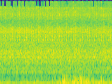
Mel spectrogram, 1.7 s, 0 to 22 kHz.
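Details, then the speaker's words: Vauxhall Vectra C 2.2 direct-injection petrol, after refitting the fuel pressure regulator: steady, even, quiet idle with smooth low rumble, no misses, knocks or hunting; reportedly idles happily but stalls on the road. "Yeah, looks alright. That sounds pretty good. No leaks. Nice and quiet. There we go, so that's it running. It seems to be quiet enough."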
